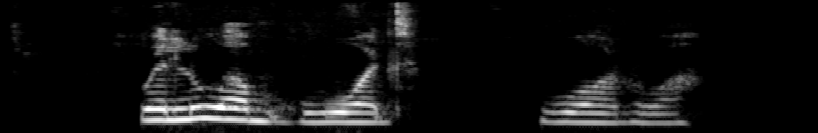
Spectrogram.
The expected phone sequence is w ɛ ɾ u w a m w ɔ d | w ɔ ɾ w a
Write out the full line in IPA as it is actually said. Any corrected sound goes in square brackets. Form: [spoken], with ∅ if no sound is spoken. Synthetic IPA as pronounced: w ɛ [l] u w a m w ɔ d | w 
